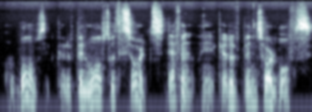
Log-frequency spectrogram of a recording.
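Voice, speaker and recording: A man mumbles in a put-on character voice at a fairly high pitch and a fairly quick pace. His intonation is lively, with big swings in loudness. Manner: mumbling to herself.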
